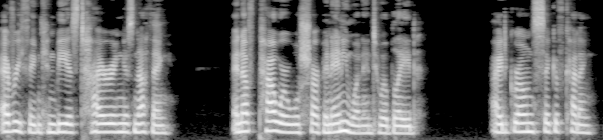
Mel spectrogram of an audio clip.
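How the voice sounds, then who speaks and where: A woman's voice: mid-range voice, level tone, normal speed, a little mellow. A woman narrating a literary first-person fantasy story as an audiobook reader.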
